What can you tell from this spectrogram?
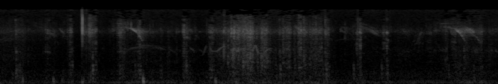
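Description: Birds calling with short, high whistles that slide downward, heard three times. Under them, a sharp click about a second in and a rough scraping patch around three seconds, from a knife scraping the exposed cambium of a breadfruit branch.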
